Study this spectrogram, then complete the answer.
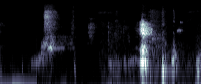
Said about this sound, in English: Sorry, now my dog is barking at me.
